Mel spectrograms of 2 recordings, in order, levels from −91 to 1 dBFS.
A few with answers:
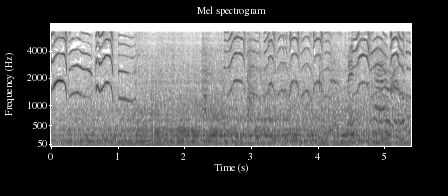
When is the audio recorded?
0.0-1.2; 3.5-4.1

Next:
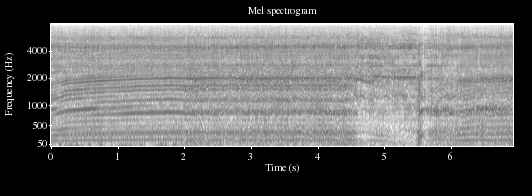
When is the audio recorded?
0.0-2.0

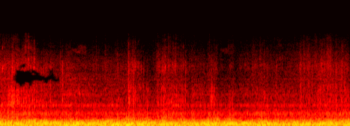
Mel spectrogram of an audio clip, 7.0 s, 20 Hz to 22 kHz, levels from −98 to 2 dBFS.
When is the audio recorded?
0.0-3.4; 4.4-7.0

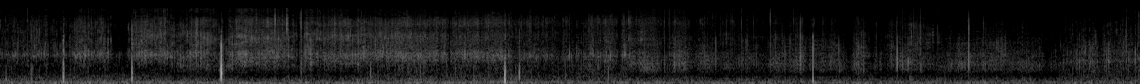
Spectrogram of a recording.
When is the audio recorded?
0.0-1.7; 3.6-6.3; 10.6-11.4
